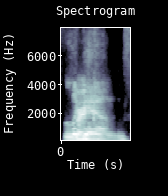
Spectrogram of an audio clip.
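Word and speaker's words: Laguens: And I have to introduce you to Don Laguenes. Am I saying it right? It's unacceptable if I don't, so you correct me. No, very, very close. Laguenes.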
